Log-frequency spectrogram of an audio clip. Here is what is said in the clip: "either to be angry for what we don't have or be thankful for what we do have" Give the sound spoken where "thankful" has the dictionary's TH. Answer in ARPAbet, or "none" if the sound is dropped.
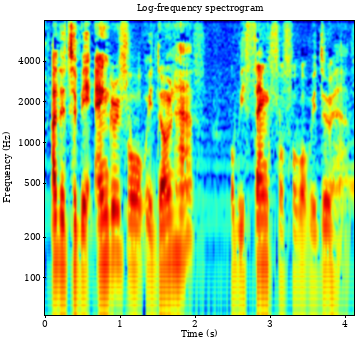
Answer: TH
